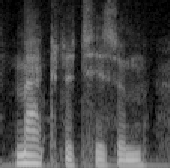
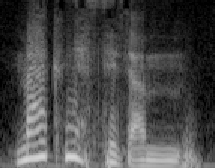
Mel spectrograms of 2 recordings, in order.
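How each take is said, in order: First: The s sound is clear, without a lisp. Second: The s sound is lisped like th.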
